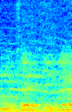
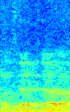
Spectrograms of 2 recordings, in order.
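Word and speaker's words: المجادلة: Memang Mujadilah itu beberapa ulama bacanya Mujadilah, perempuan yang mendebat Tuhan. Tapi ada ulama yang baca Mujadalah karena diambil makdarnya kan, jadalah yujadilu mujadalatan.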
